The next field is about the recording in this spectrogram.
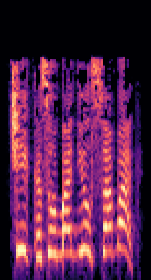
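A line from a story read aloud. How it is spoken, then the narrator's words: Joyful shout. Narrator (Russian): радостно крикнула Сонька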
